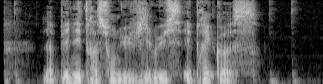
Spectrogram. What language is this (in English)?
French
